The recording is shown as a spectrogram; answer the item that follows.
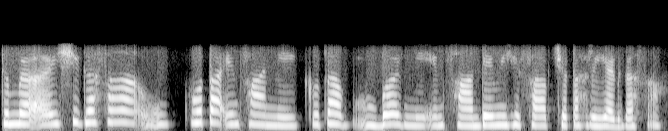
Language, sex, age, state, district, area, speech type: Kashmiri, female, 30-45, Jammu and Kashmir, Kulgam, rural, conversation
